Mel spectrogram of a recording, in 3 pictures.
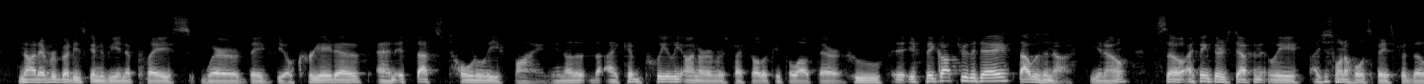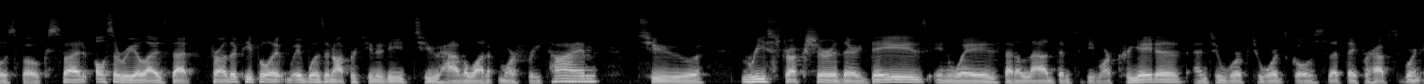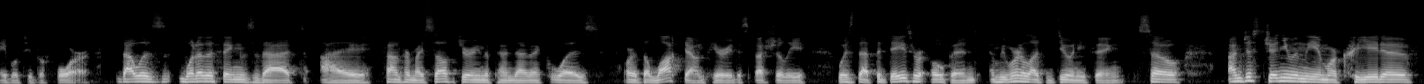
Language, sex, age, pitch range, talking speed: English, male, 20-39, 90-115 Hz, 195 wpm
